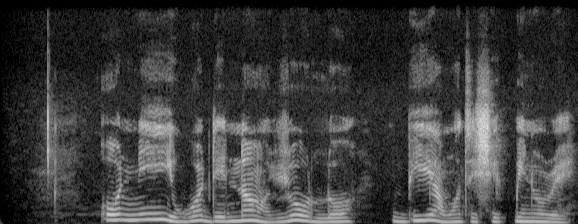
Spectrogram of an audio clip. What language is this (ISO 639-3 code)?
yor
